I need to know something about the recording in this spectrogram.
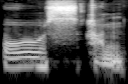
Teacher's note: Also das G mit diesem Apostroph wird gedehnt, also wird nicht ausgesprochen, nicht Oguzan, sondern Oshan. · Term: weiches G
